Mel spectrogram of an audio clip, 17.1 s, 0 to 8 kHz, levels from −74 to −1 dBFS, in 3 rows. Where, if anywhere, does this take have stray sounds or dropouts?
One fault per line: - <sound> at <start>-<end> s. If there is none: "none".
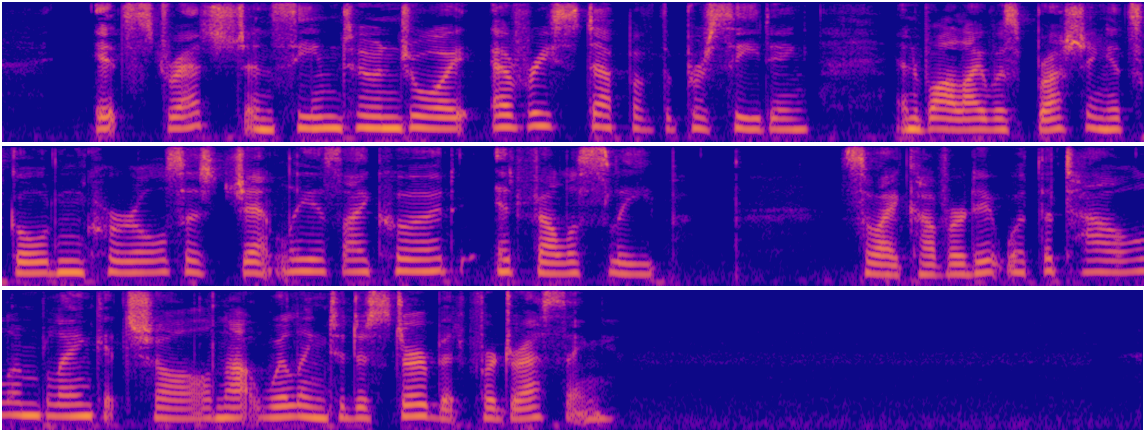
none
